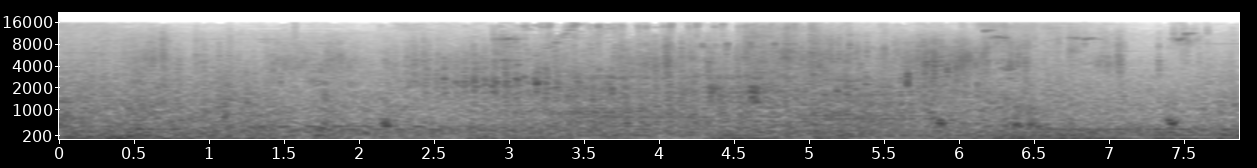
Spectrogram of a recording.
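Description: A magical crackling whoosh sounds.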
